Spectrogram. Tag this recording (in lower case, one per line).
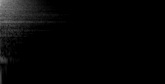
hi-hat
cymbal
musical instrument
percussion
music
